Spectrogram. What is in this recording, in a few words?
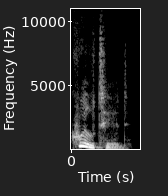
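"quilted", British English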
